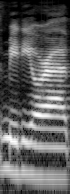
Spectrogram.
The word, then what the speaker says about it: Meteora: Which I pronounce Meteora because I'm not an ancient Greek scholar.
